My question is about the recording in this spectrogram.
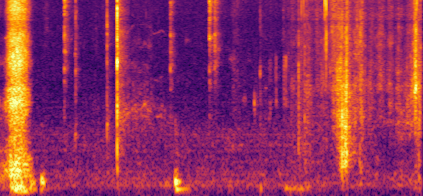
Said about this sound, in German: Lukas macht ASMR mit Lego-Geräuschen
